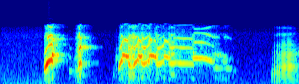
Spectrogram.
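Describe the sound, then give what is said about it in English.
An old predator call is blown to imitate a coyote: two quick yips, then a wavering, slightly honking howl lasting about a second, and one short closing note. No one talks. “It's not giving me good sound, but you could do a sounds little better than sound. Coyote howls with it.”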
